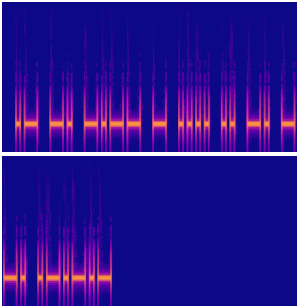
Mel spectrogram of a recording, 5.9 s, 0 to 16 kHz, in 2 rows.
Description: Morse code, heard as a keyed tone, about 28 wpm, 700 Hz. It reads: ANYTHING.
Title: Sentences from Top 1400 Words 28wpm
